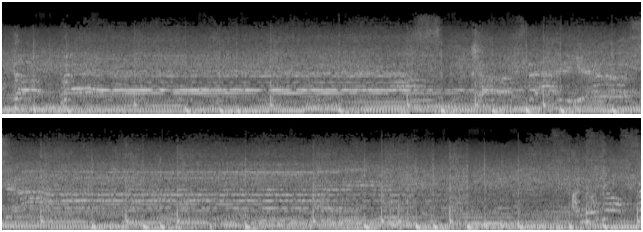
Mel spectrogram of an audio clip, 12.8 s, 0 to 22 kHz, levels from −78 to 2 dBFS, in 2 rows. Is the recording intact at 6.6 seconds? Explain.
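No, at 6.6 seconds the audio is not intact: a DECT cordless phone buzz runs through the whole clip, so it is present at that moment too. A nearby DECT handset or base station transmits a short radio burst every 10 ms, and the audio circuitry rectifies those bursts into the signal path. The result is a steady, thin buzz at 100 Hz with a dense stack of harmonics, sitting roughly 10 dB below the wanted sound.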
